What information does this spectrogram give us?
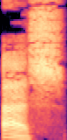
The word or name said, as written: hache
